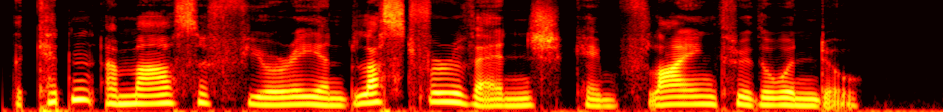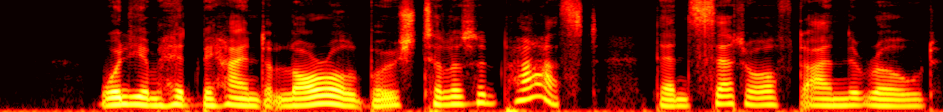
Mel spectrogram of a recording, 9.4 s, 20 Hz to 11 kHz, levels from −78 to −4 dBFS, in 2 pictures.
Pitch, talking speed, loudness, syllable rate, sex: 175 Hz, 195 wpm, -20 LUFS, 4.9 syllables/s, female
